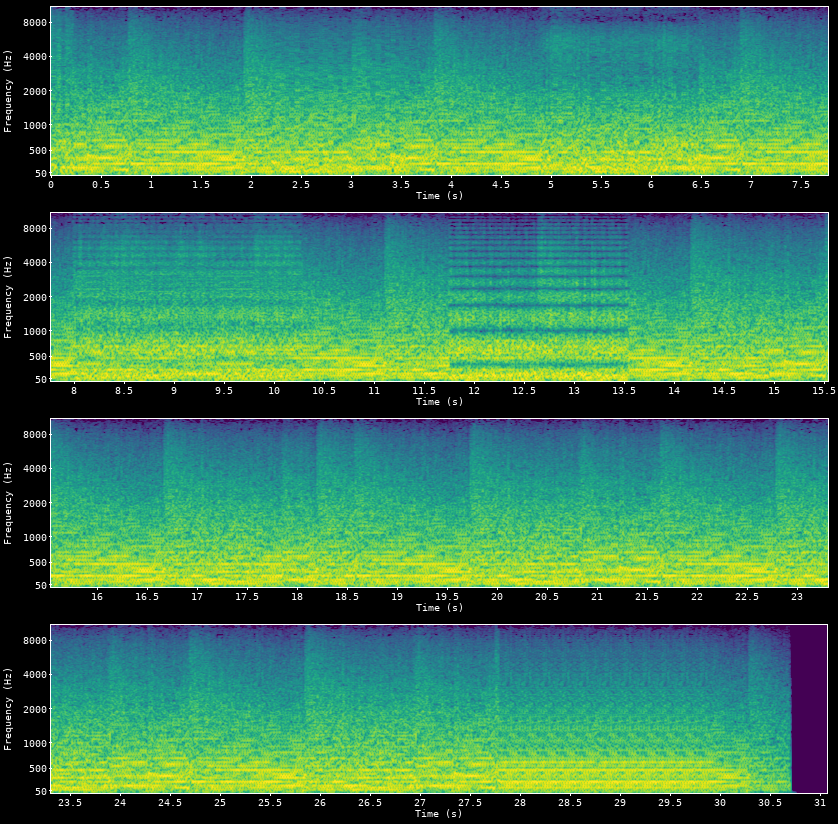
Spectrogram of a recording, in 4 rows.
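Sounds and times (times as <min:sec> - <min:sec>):
circuit bent guitar: 0:00.0 - 0:30.7.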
